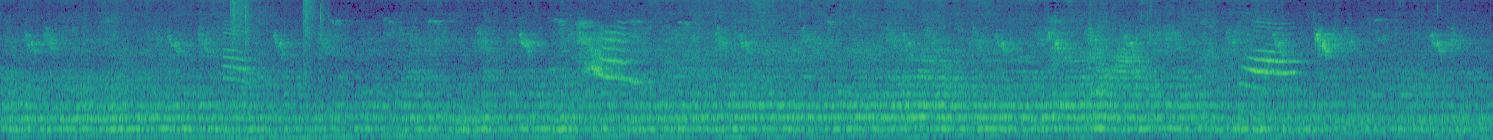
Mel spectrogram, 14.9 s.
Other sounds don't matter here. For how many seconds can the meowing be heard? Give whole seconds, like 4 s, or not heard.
3 s.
